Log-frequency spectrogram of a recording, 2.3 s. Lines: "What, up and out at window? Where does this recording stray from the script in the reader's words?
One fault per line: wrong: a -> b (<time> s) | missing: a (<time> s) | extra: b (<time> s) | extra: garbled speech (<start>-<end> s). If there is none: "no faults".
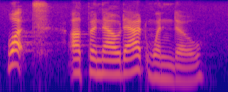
no faults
